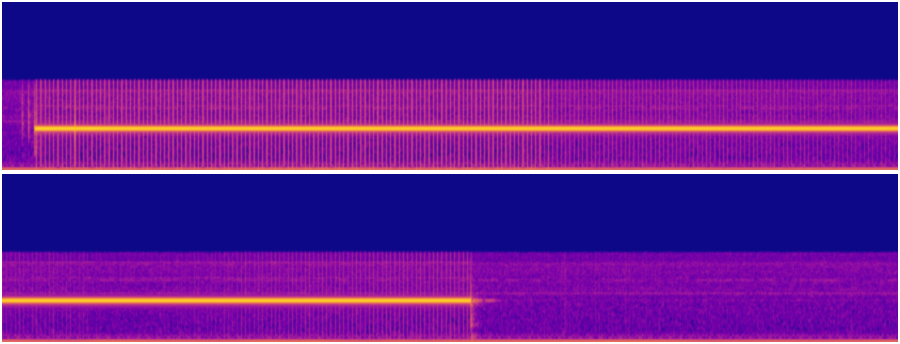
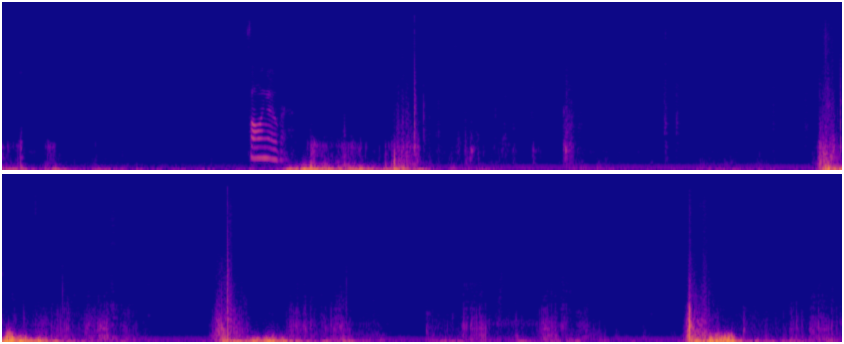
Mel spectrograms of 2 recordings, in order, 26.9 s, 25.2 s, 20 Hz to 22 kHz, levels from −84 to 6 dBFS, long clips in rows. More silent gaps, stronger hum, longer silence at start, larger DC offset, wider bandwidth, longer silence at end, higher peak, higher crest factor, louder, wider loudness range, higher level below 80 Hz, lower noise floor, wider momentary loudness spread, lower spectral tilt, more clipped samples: neither; neither; first, 0.5 s vs 0.05 s; first, 3% vs under 0.1%; about the same, 4 kHz vs 3.8 kHz; first, 6.35 s vs 0.2 s; first, 0 dBFS vs -6 dBFS; second, 6 dB vs 28 dB; first, -5 LUFS vs -38 LUFS; second, 2 LU vs 24 LU; second, -48 dBFS vs -38 dBFS; second, -46 dBFS vs -67 dBFS; second, 1 LU vs 28 LU; second, -6.5 dB/octave vs -8.5 dB/octave; neither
